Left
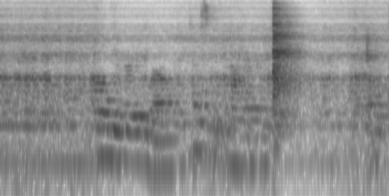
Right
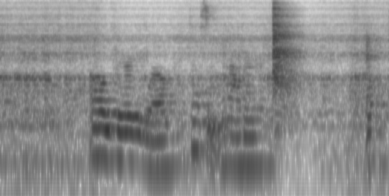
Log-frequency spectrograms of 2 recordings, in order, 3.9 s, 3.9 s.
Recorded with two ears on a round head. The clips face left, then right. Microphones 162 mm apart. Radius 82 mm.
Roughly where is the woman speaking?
Right.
